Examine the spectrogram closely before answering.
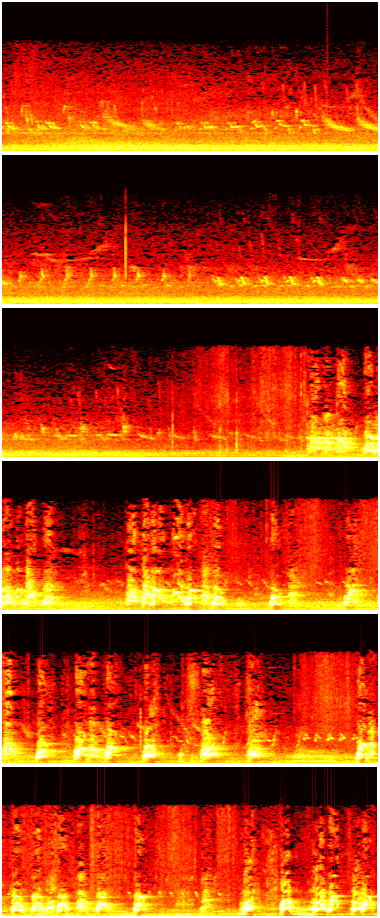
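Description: A steady hum with small birds chirping, then from about halfway the neighbour's dogs barking loudly and repeatedly, about one to two barks a second.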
